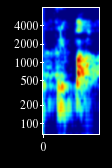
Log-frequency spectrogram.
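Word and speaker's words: ਕ੍ਰਿਪਾ: कृपा निधान कक्के नूं सिहारी, कक्के दे पैर विच अद्धा रारा वा, इस शब्द का उच्चारण करांगे कृपा।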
